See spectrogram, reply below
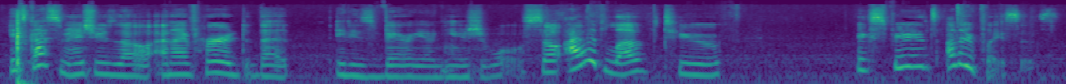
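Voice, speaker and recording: Chatting with her livestream viewers, a twenty-year-old woman from Utah rambles in an animated, unhurried, mid-range voice, laughing and peppering her talk with "like." Her throat is strained and her voice is wearing out. Slight background noise is present.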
